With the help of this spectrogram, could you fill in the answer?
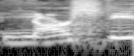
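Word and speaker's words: gnarsty: you can do a narsty trick Nar you can do a narsty trick that's spelled GN a r s t y NY NY trick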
